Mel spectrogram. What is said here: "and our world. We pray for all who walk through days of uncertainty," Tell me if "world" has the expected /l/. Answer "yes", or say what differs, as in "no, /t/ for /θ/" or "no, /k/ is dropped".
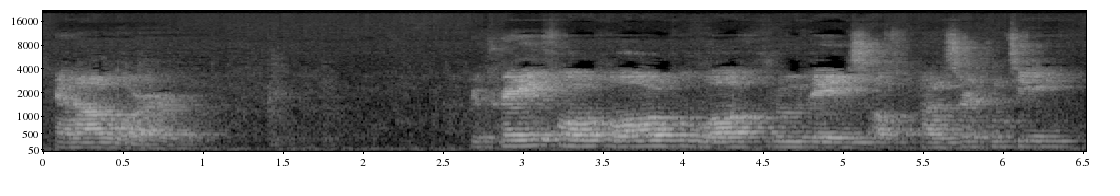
no, /l/ is dropped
